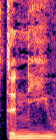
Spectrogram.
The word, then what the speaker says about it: Denis: By the way, it's Denis with a silent S because he's Canadian and French.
